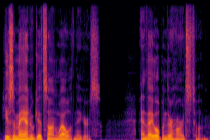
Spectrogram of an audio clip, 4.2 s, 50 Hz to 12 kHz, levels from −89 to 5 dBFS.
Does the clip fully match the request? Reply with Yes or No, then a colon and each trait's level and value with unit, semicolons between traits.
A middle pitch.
No: low, 110 Hz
